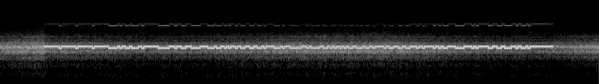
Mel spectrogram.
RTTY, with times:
1.6-2.1 TWO
2.2-3.6 FIGHTERS
3.7-5.4 KICKBOXING

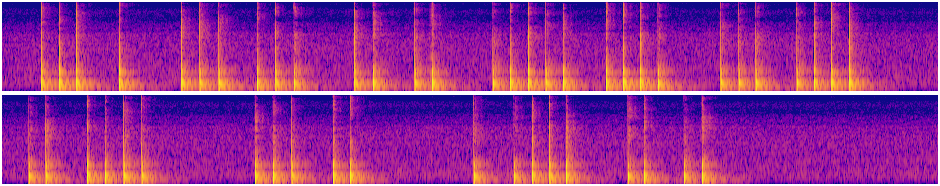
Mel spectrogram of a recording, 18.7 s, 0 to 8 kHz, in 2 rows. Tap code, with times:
0.4-8.5 LNGYO
9.6-10.8 I
11.9-12.9 M
14.1-16.4 DG

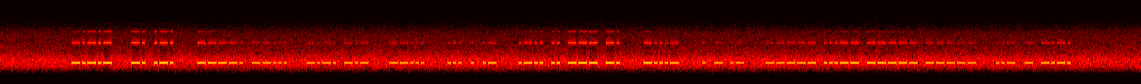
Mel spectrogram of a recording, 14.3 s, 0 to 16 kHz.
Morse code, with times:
0.9-1.4 <KA>
1.6-2.2 NR
2.5-3.6 97
3.8-4.6 CK
4.9-5.3 7
5.6-6.2 SEA
6.5-7.7 LION
8.0-8.5 <BT>
8.8-9.3 ETA
9.6-12.2 0300
12.5-13.4 UTC

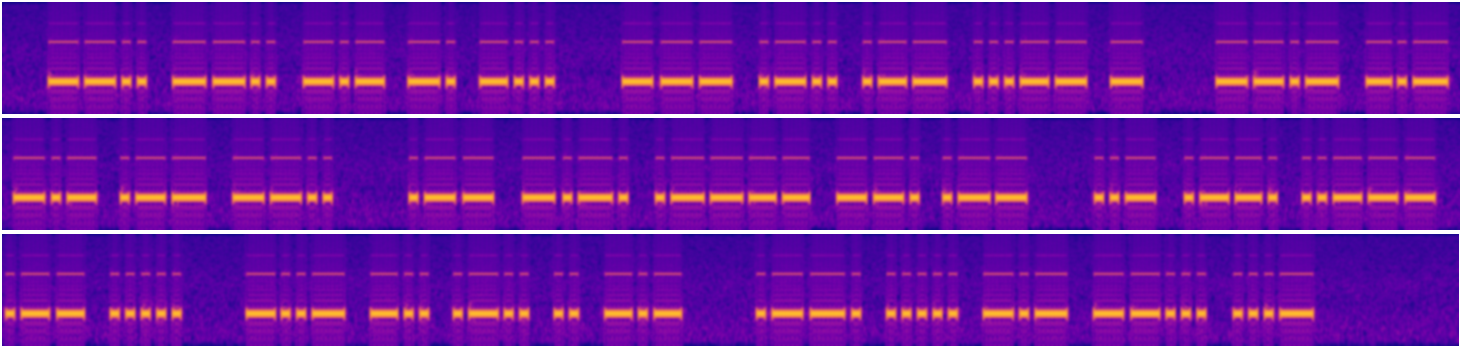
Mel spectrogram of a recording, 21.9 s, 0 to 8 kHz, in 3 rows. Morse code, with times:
0.2-2.8 ZZKNB
3.1-5.7 OLW3T
6.1-8.9 QKKWZ
9.3-12.4 WC1GW
12.8-15.5 UP2W5
15.8-18.0 XDLIK
18.4-21.1 P5K7V

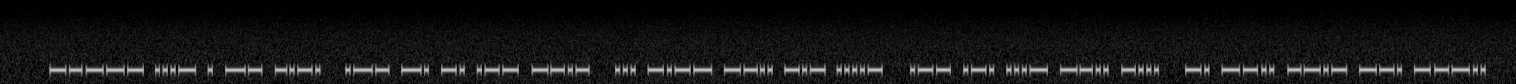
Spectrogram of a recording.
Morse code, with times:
0.5-3.2 0VEMC
3.5-5.9 WNNWQ
6.2-8.8 SYZK4
9.1-11.6 WRVZB
11.9-14.9 NZQG8

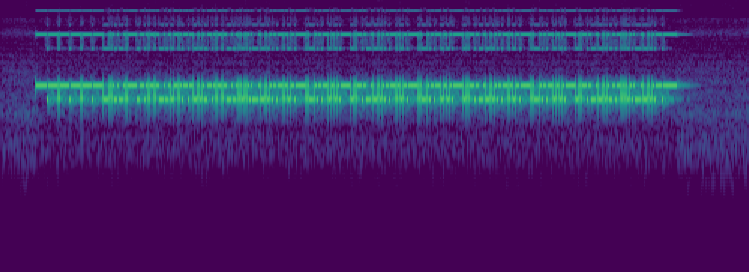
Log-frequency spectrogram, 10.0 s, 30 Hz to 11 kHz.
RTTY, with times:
1.8-2.1 CQ
2.3-2.6 CQ
2.7-3.0 CQ
3.2-3.5 DE
3.6-5.0 2E8GA
5.1-6.5 2E8GA
6.6-8.0 2E8GA
8.1-8.6 PSE
8.7-8.9 K

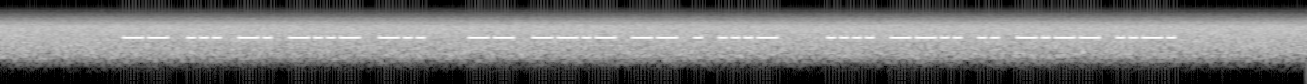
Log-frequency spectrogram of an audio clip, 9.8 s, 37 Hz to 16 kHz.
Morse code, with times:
0.9-3.2 MSNXD
3.5-5.8 MQMEV
6.2-8.8 HZIYF

